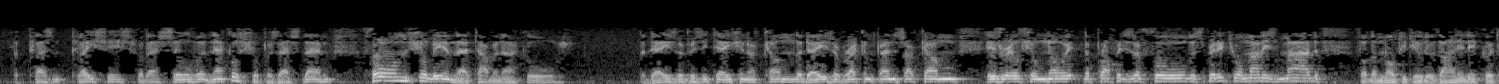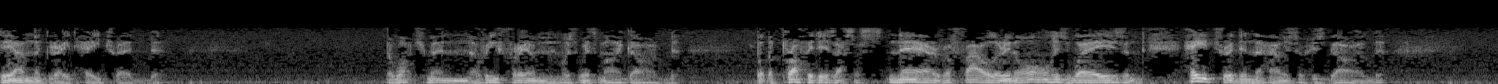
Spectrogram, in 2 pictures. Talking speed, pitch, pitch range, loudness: 165 wpm, 100 Hz, 85-115 Hz, -20 LUFS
